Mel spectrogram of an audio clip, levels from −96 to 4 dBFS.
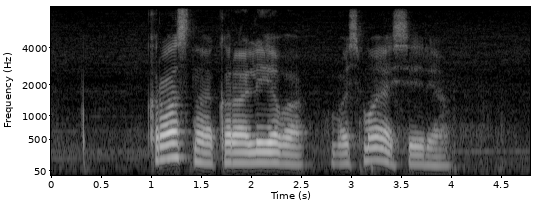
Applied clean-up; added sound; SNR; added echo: none; none; none; none.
